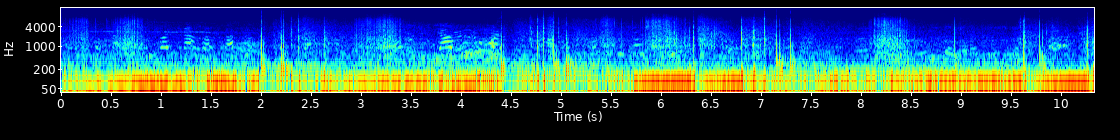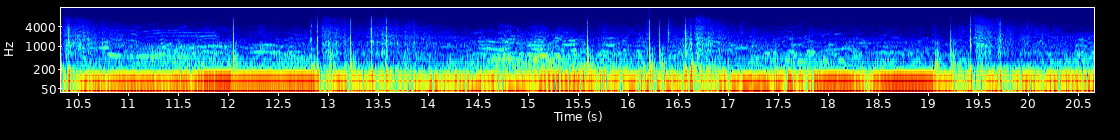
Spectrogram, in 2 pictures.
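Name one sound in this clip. Fireworks bang and crackle loudly overhead.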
